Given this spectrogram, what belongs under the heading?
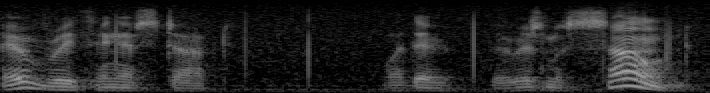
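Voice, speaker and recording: An actor playing Tex, a steady, commanding ship's officer, in a 1930s radio drama. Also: male voice, deep voice, moderate pace. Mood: uneasy. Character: steady, grave male seaman, middle-aged. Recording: muffled old radio transcription with hiss.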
